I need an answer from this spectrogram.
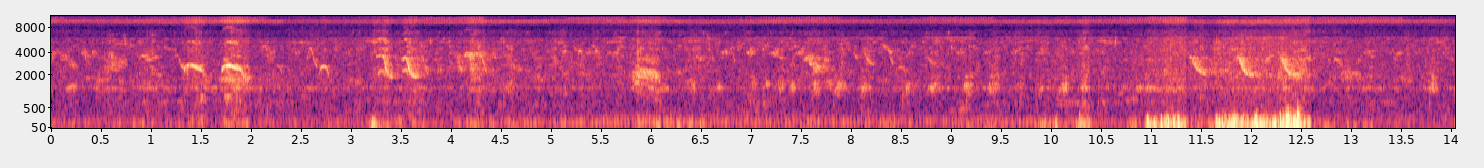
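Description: Short, high, hooked bird chirps repeated every second or two against a faint outdoor background. The loudest sound is a burst of low rumbling noise about eleven seconds in, lasting a second or so.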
